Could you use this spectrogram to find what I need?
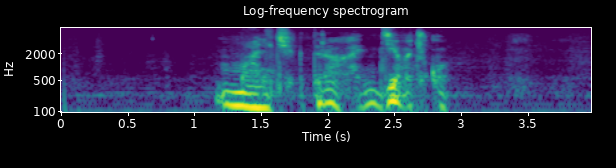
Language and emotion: Russian, angry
